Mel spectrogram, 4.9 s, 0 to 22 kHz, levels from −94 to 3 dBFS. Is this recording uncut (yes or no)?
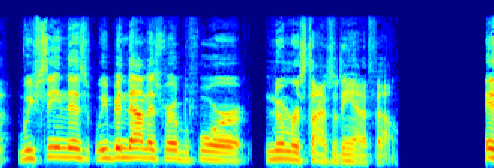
yes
